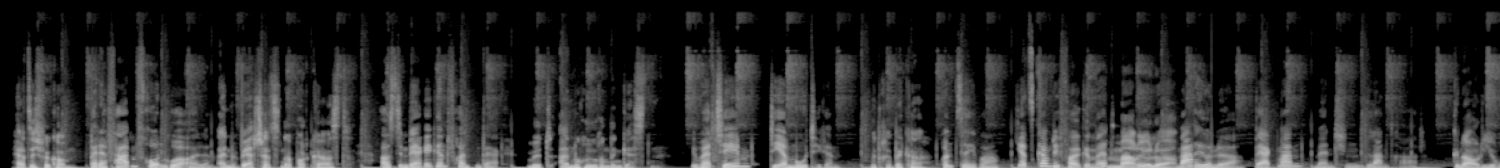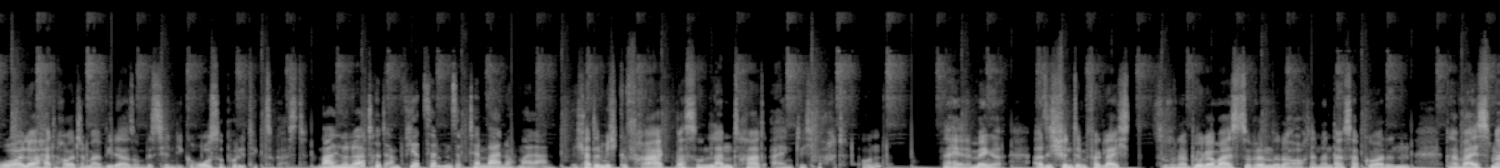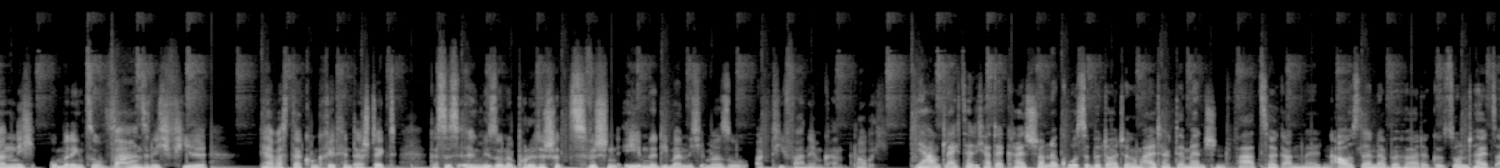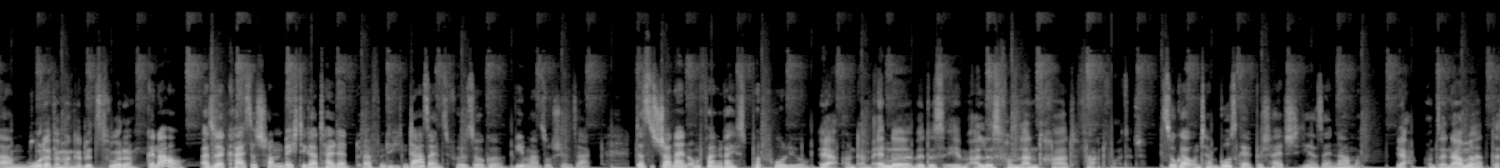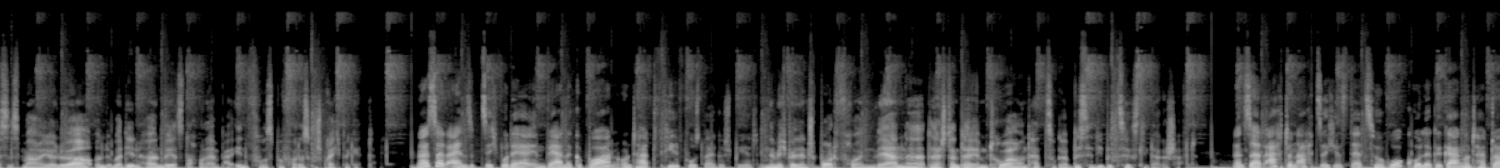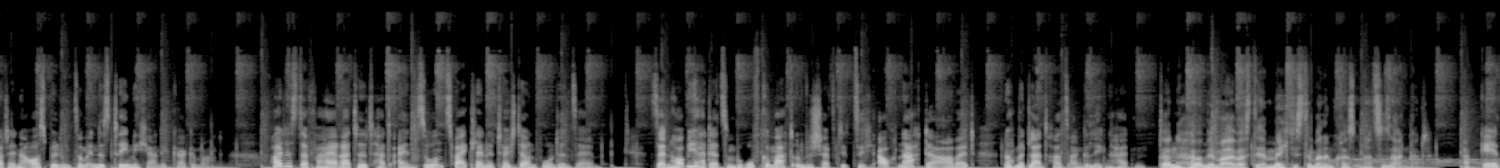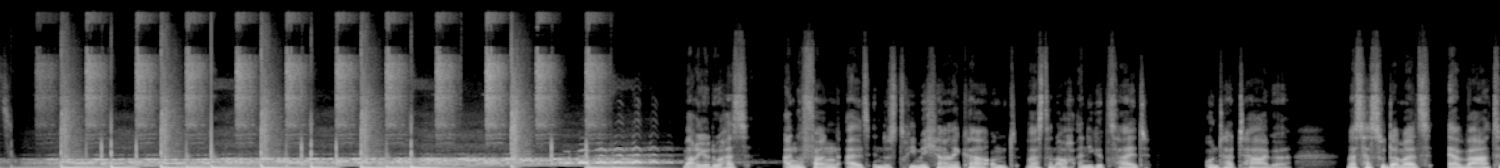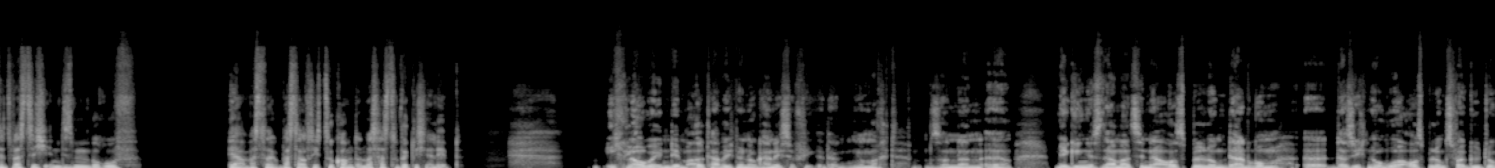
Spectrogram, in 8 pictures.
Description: sprechen mit Landrat Mario Löhr über seinen Werdegang in der Kommunalpolitik. Löhr hebt die Bedeutung von Kameradschaft und Krisenmanagement hervor und fordert die Zuhörer zu aktiver Teilnahme auf.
